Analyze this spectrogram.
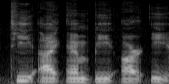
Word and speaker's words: timbre: The other thing about pickup location is timbre. Okay, T-I-M-B-R-E. It's spelled wrong, but it's timbre.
